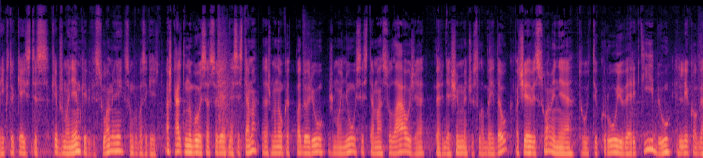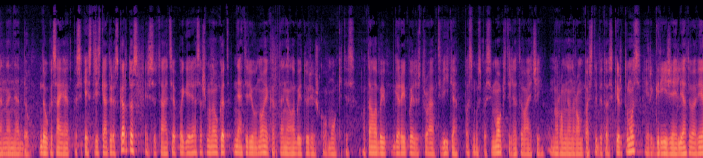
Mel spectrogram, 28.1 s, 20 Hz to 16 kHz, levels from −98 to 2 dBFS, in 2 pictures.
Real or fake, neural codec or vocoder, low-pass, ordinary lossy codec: real; none; 14.4 kHz; MP3, 64 kbps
